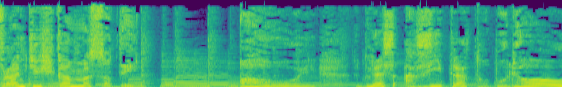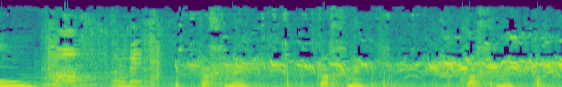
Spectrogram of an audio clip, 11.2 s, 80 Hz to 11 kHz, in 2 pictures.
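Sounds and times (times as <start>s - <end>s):
speech: 0.0s - 1.6s, 2.4s - 9.6s, 10.3s - 11.2s
several ducks quacking: 6.1s - 11.2s.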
